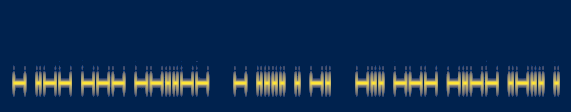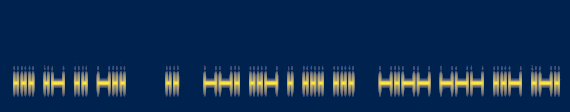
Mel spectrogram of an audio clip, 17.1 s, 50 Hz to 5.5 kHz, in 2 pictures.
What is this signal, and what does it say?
Morse code, heard as a keyed tone, about 21 wpm, 600 Hz. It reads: TWO, THEN DOYLE SAID I GUESS YOUR
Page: CW med Gnister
